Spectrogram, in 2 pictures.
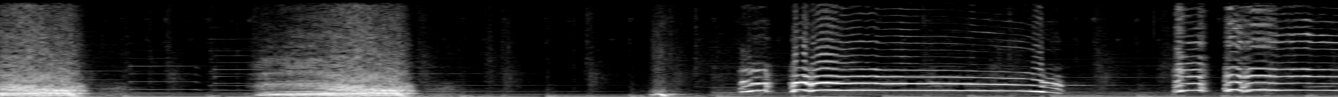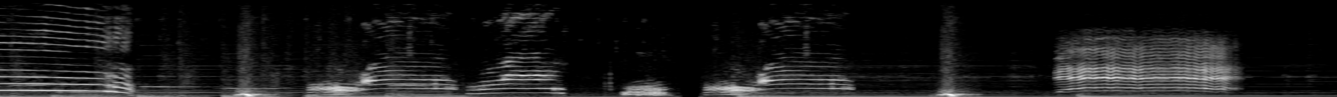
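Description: Cartoon animal sound effects over background music: a bear roars twice at the start, a rooster crows twice, a cat gives a run of short meows, and a sheep bleats near the end.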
